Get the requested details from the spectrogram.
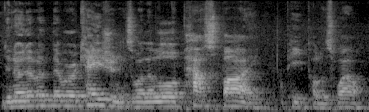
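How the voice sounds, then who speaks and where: A man, preaching a sermon in an earnest, pleading way that swells loud and then drops soft. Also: medium pitch, a little fast, slight background noise. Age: 20s. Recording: echoey, from far off.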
